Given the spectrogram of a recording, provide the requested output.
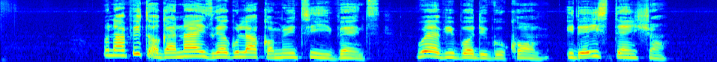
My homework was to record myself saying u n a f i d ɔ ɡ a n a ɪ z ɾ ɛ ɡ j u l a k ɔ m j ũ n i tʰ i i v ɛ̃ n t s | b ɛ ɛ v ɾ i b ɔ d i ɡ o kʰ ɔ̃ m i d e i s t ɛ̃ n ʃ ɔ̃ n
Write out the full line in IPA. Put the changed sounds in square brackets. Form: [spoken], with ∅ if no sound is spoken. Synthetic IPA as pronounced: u n a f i [t] ɔ ɡ a n a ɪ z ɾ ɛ ɡ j u l a k ɔ m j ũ n i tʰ i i v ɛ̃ n t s | [w] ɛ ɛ v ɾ i b ɔ d i ɡ o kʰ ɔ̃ m i d e i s t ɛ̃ n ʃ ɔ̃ n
